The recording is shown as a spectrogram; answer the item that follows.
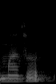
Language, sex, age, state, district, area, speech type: Assamese, male, 30-45, Assam, Sonitpur, rural, spontaneous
